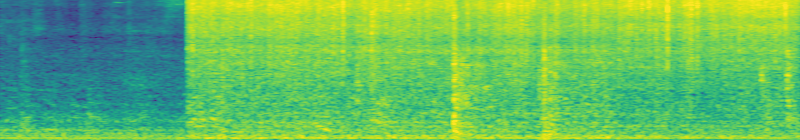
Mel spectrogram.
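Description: After about two seconds of quieter room murmur, a pan of mussels and greens sizzles and bubbles hard in its liquid over a high gas flame, with a couple of sharp metal clinks from the pans.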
